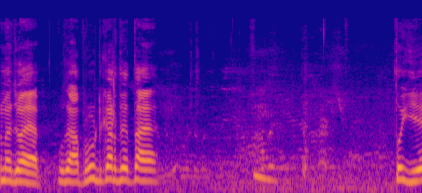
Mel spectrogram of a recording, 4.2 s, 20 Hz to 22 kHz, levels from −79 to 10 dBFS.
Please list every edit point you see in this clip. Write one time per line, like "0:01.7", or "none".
none

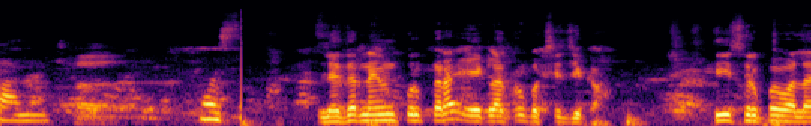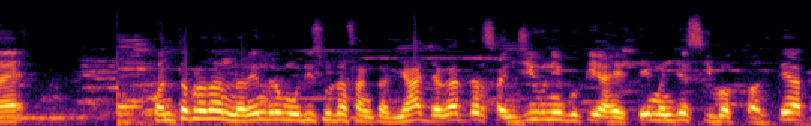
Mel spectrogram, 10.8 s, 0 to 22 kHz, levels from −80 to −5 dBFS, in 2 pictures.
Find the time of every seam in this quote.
0:01.5
0:06.1

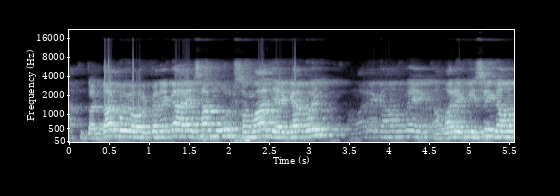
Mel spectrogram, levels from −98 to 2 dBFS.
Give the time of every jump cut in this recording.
0:03.9

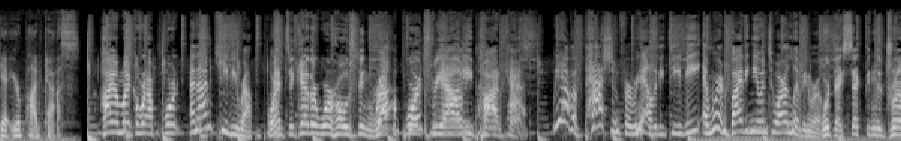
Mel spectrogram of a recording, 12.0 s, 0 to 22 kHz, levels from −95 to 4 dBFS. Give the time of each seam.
0:00.9

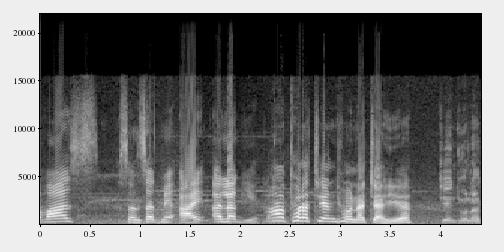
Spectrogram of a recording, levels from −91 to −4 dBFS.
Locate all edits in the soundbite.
0:02.2

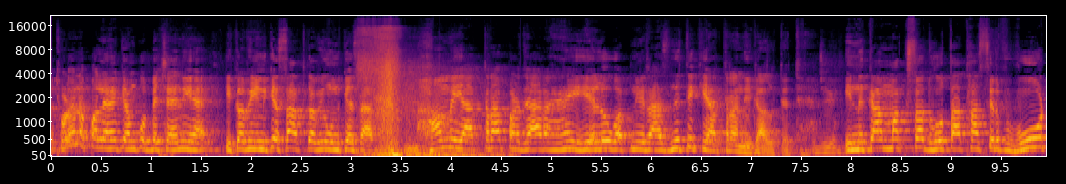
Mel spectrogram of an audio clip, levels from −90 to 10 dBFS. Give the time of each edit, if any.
0:03.4

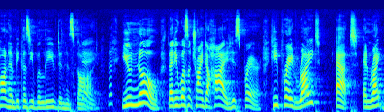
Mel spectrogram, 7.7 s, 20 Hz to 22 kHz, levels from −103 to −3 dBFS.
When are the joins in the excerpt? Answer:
0:02.0

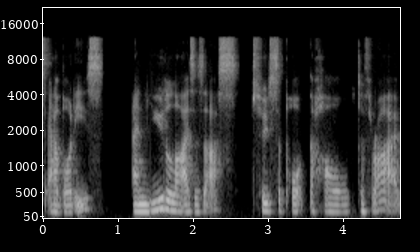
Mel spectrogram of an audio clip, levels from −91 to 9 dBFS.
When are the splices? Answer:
0:01.4

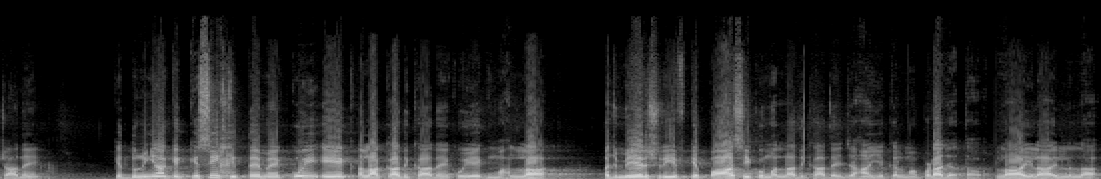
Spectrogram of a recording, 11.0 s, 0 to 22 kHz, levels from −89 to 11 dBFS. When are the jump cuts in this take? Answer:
none

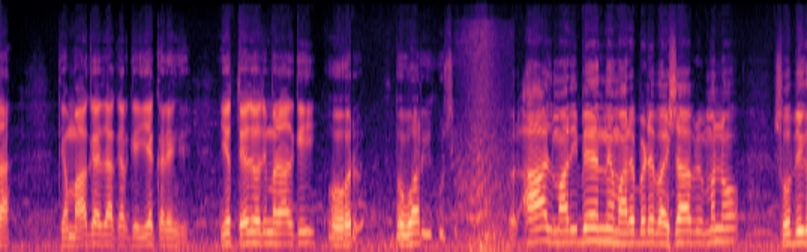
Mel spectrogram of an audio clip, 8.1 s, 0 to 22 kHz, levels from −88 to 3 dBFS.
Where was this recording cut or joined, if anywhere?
0:03.1
0:04.9

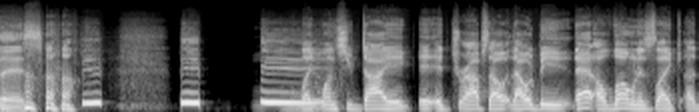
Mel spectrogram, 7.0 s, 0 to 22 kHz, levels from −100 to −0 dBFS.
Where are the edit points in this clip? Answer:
0:03.1
0:05.7

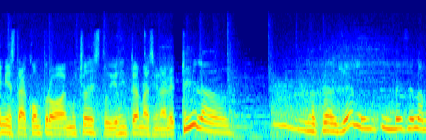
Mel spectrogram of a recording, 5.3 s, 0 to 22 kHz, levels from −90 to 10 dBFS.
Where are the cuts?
0:02.1

